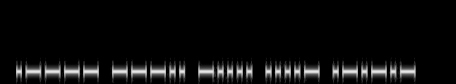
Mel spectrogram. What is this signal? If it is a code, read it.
Morse code, heard as a keyed tone, about 25 wpm, 600 Hz. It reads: 1864.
